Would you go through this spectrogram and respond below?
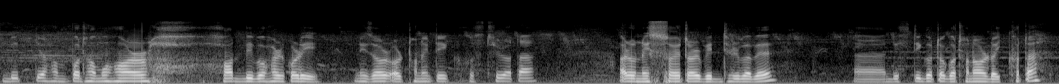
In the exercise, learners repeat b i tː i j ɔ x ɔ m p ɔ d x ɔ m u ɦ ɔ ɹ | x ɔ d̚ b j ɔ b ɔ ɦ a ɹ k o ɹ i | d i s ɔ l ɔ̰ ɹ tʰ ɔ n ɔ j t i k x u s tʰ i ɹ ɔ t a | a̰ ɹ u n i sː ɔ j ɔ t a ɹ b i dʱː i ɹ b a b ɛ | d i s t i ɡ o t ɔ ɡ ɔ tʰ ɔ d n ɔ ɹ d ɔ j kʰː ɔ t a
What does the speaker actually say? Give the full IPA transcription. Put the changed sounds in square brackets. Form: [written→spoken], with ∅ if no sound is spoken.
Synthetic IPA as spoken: b i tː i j ɔ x ɔ m p ɔ d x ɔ m u ɦ ɔ ɹ | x ɔ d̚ b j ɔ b ɔ ɦ a ɹ k o ɹ i | [d→n] i [s→z] ɔ [l→ɹ] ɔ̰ ɹ tʰ ɔ n ɔ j t i k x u s tʰ i ɹ ɔ t a | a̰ ɹ u n i sː ɔ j ɔ t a ɹ b i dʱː i ɹ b a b ɛ | d i s t i ɡ [o→ɔ] t ɔ ɡ ɔ tʰ ɔ [d→∅] n ɔ ɹ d ɔ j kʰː ɔ t a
